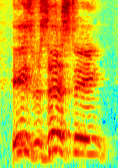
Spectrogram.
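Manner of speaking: high, loud mock cop shout; mock officer yell. Police officer shouting at the guard at gunpoint, mock yell. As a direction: yell the accusation like a trigger-happy cop.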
